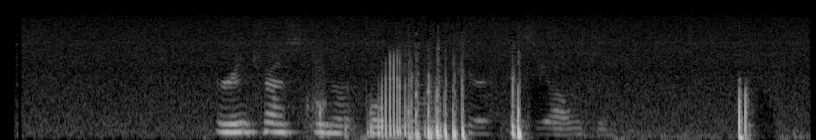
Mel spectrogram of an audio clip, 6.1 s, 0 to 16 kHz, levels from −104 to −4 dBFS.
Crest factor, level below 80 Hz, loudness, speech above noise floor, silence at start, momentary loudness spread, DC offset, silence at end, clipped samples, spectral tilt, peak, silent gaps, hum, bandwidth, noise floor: 26 dB; -52 dBFS; -40 LUFS; 31 dB; 1.65 s; 12 LU; under 0.1%; 0.5 s; under 0.1%; -9.5 dB/octave; -16 dBFS; none; none; 10 kHz; -74 dBFS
